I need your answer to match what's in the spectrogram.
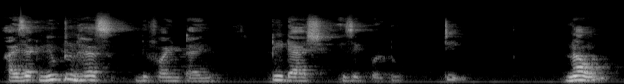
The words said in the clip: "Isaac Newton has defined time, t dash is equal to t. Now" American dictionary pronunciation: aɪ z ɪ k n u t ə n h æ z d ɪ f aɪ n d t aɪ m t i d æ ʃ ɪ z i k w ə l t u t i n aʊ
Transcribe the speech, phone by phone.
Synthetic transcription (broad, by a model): aɪ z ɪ k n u t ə n h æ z d ɪ f aɪ n d t aɪ m t i d æ ʃ ɪ z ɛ k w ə l t u t i n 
